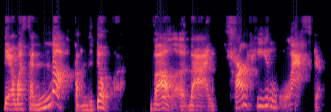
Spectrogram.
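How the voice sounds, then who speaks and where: A woman with a husky voice playing a storybook narrator in an amateur radio play. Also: fairly low pitch, sing-song, slow pace, bright, forceful tone, heavily acted. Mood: storytelling. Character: storybook narrator, easily exasperated.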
